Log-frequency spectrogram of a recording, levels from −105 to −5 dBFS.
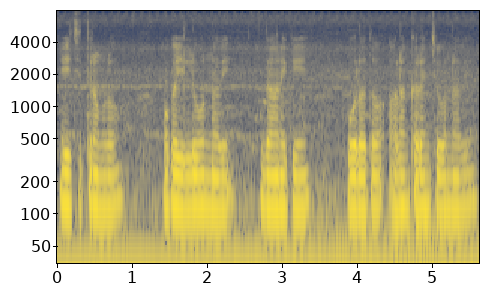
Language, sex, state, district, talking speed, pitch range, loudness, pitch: Telugu, male, Telangana, Mahabubabad, 95 wpm, 110-120 Hz, -14 LUFS, 110 Hz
